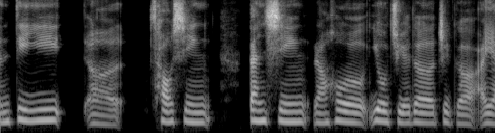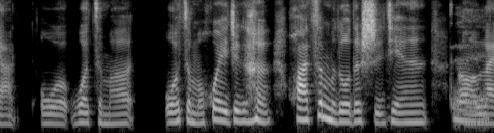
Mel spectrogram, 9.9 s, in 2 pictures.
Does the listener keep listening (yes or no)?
yes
